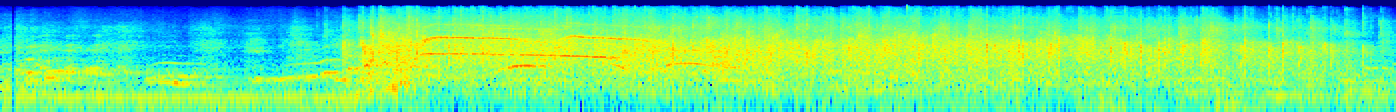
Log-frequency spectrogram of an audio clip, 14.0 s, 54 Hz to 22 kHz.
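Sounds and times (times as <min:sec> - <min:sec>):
audience applauding: 0:03.4 - 0:13.9
falling whoops: 0:03.6 - 0:07.6.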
